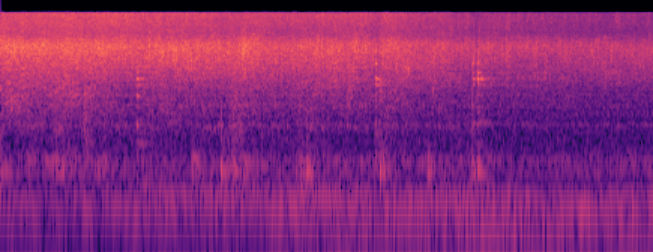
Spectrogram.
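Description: Onion-and-spice masala sizzling in hot oil in a pressure cooker while a wooden spoon stirs it, with a few light knocks of the spoon against the pot. The sizzle eases a little toward the end.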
